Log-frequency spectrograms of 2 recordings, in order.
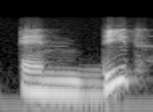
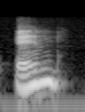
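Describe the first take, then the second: First: The ending adds an extra syllable. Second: The ending is only a d sound. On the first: The speaker calls it right. "ended, pasado" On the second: The speaker calls it wrong. "lo coherente sería unificarlo con otro sonido que también vibre... es difícil pronunciarlo"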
